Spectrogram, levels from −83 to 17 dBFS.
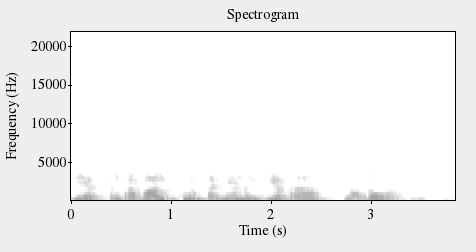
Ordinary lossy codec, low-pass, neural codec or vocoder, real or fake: Opus, 24 kbps; 3.6 kHz; codec, 44.1 kHz, 7.8 kbps, DAC; fake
